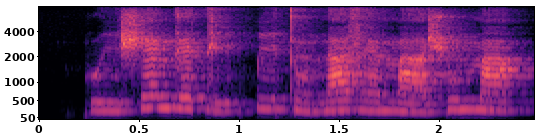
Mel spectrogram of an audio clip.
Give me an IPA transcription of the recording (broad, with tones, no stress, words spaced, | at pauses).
kʷiː˨ʃɛ̃˦ ɡɛ˦diː˨˦ k͡pi˧tũ˨ na˦zɛ̃˧ maː˨ʃũ˦ mã˦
